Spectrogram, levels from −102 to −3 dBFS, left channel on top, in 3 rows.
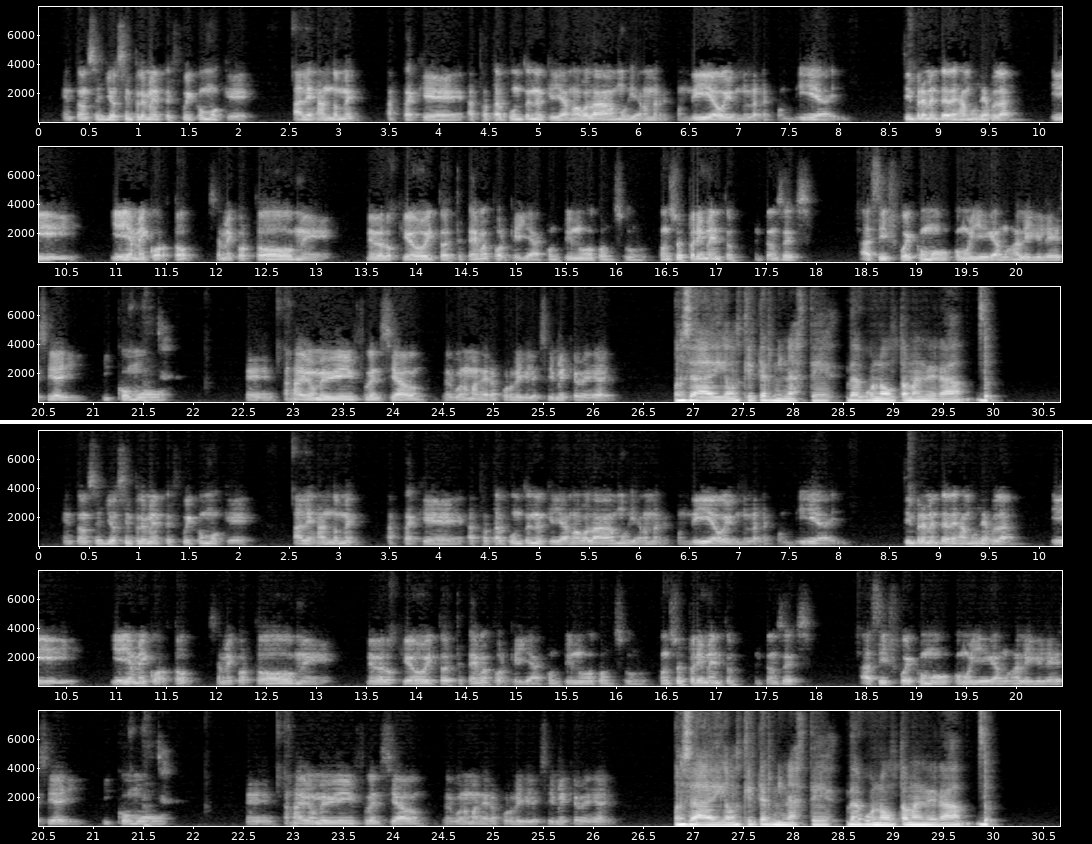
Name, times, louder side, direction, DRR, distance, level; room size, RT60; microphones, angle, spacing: voice 1, 0.2-2.1 2.5-3.2 3.5-8.1 8.7-9.8 10.1-10.6 11.0-13.1 13.5-17.2 17.5-17.9 18.4-20.9 21.2-21.7 22.5-26.2, left 4 dB, 25° left, 0.4 m, -26 dB
voice 2, 26.8-29.9, right 1 dB, 10° right, 0.7 m, -17 dB
3.2 x 2.9 x 3.1 m
head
